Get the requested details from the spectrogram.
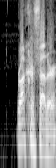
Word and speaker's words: Rockefeller: I always get confused with where the ER goes. – Rockefeller. – Rockefeller. – Oh, yeah. It's Rockefeller. – Rockefeller. – There's no ah.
